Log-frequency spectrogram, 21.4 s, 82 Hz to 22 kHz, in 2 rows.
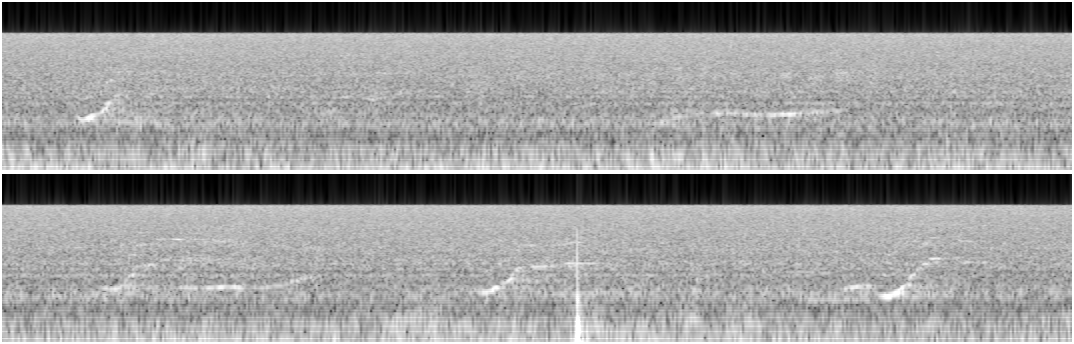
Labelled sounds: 12.2	12.6	humpback whale, 2.4 to 2.6 kHz
16.0	16.7	humpback whale, 0.93 to 1.2 kHz

